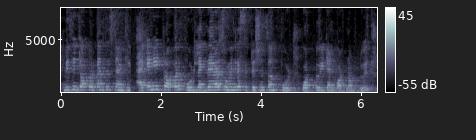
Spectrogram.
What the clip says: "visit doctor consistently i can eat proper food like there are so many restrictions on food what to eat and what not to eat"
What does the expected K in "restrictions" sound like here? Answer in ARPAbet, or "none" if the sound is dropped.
none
